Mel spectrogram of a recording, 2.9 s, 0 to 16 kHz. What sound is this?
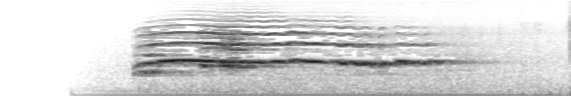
Creepy sound 1* , by FURRY
This sound was created when washing the window :D
Creepy, Horror, Psycho, Scary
